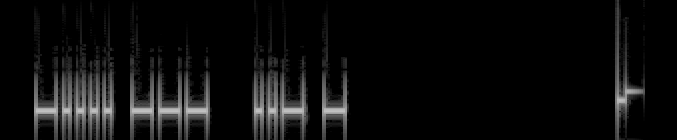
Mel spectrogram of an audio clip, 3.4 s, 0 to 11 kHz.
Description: Morse code, heard as a keyed tone, about 36 wpm, 700 Hz. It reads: 6O UT
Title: Winter Field Day Exchanges Encore 35wpm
